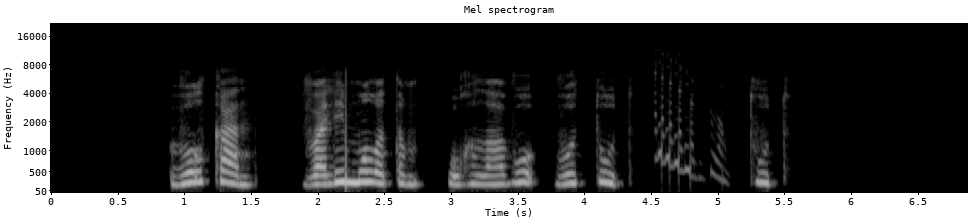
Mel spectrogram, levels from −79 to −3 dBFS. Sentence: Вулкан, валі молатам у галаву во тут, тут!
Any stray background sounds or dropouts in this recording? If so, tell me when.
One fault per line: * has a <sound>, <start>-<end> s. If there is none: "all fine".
* has a chirp, 4.5-5.1 s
